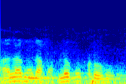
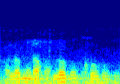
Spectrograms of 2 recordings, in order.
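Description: No difference in how they are said.

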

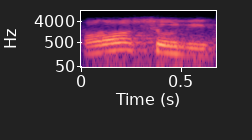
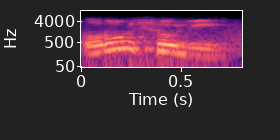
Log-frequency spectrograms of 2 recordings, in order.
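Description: First: The first vowel is not a fully rounded u. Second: The first vowel is a fully rounded u. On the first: The speaker calls it wrong. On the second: The speaker calls it right.

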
